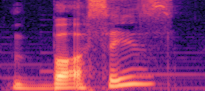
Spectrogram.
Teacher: as in buses, the last S, you pronounce it as Z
